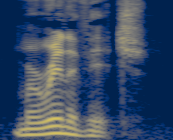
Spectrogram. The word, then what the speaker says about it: Marinovich: Marinovich.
